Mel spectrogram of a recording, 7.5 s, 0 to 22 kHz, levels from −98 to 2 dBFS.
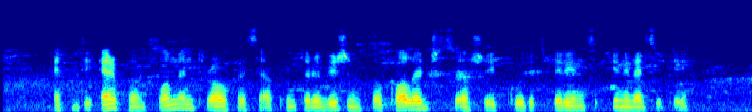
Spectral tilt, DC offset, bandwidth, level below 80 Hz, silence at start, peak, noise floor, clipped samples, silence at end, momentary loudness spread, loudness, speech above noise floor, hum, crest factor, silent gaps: -6 dB/octave; under 0.1%; 7.4 kHz; -78 dBFS; 0.55 s; -18 dBFS; -71 dBFS; under 0.1%; 0.65 s; 14 LU; -40 LUFS; 32 dB; none; 20 dB; none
